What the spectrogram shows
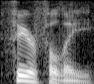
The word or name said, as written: fearfully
